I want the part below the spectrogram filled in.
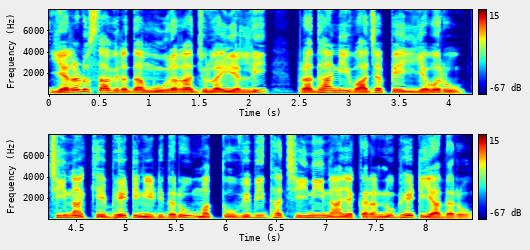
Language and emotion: Kannada, neutral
